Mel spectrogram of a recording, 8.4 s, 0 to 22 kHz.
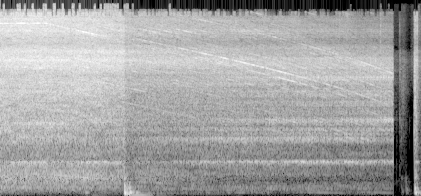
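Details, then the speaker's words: Makita GA9040S 2400W angle grinder with Laserchaser wall-chasing head, after new head bearing fitted: steady high motor whine, even and smooth with no rumble or grinding as it spins down; normal running. "That's her, all ready for work again. The Makita GA9040S with a new bearing."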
